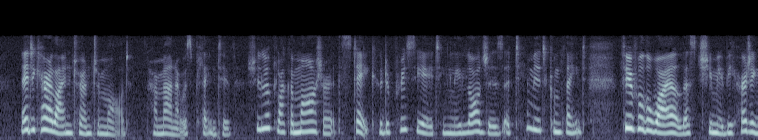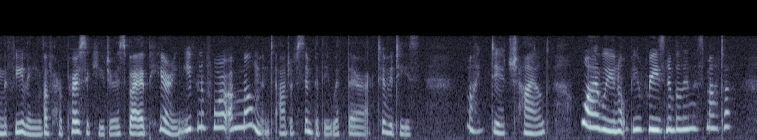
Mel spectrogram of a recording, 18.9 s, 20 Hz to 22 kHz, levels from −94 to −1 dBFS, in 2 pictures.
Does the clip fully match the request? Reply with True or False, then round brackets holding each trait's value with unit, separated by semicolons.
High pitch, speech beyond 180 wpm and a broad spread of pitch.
True (250 Hz; 190 wpm; 6.6 semitones)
